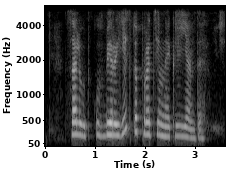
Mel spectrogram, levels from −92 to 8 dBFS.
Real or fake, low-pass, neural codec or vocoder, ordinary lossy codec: fake; 5.4 kHz; codec, 24 kHz, 0.9 kbps, WavTokenizer, medium speech release version 2; Opus, 24 kbps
